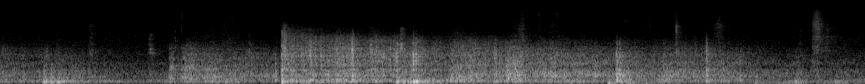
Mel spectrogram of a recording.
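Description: Distant gunfire in a heavy exchange of fire: many rapid shots with long rolling echoes, densest about three to five seconds in, then single cracks spaced apart near the end.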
